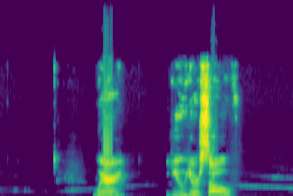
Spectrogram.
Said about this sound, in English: excuse the siren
